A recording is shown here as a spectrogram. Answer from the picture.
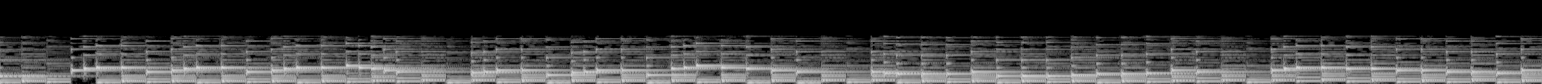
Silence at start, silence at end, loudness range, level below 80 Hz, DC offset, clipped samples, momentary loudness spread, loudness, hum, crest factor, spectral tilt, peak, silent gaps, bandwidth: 0 s; 0 s; 1 LU; -32 dBFS; under 0.1%; under 0.1%; 3 LU; -17 LUFS; none; 16 dB; -13 dB/octave; 0 dBFS; none; 4 kHz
